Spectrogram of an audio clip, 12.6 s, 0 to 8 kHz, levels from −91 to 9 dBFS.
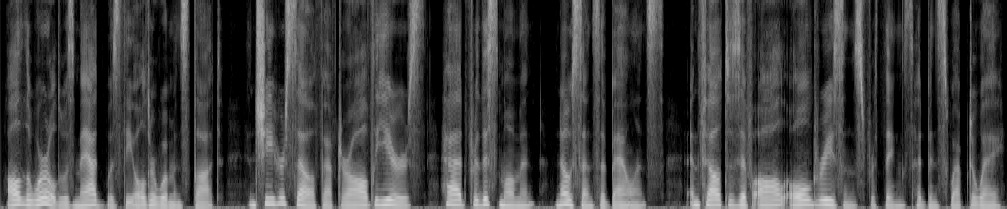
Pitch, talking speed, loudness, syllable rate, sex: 175 Hz, 180 wpm, -18 LUFS, 4.3 syllables/s, female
